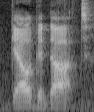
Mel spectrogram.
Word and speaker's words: Gal Gadot: job banks and and gal gadot that's how you actually say her name is because I recently found that out she was good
